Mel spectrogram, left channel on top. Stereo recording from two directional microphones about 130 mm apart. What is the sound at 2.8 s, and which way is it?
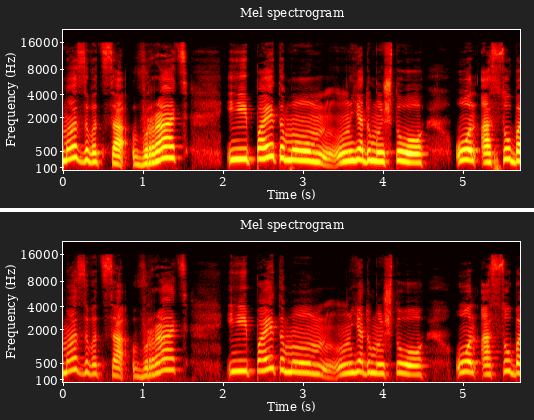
Speech, 20° left (ahead or behind).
